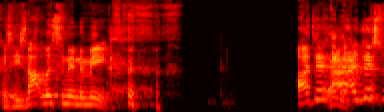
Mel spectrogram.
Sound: chuckles softly

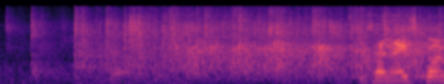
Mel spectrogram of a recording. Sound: audience applauding

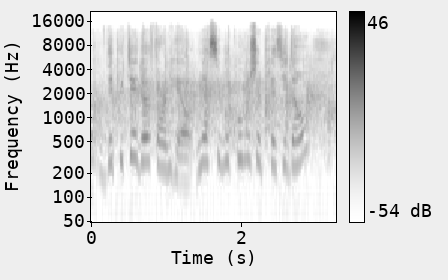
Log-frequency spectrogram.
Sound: applause

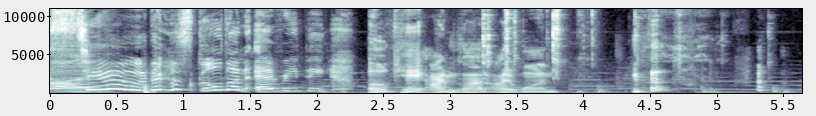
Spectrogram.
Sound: laughs

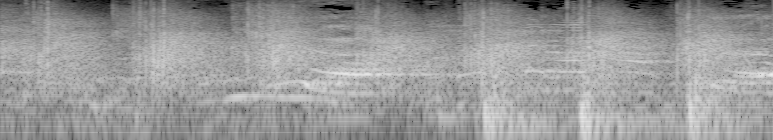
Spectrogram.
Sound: clapping

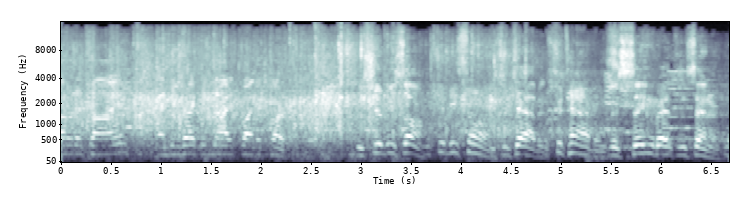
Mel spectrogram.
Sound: applause

